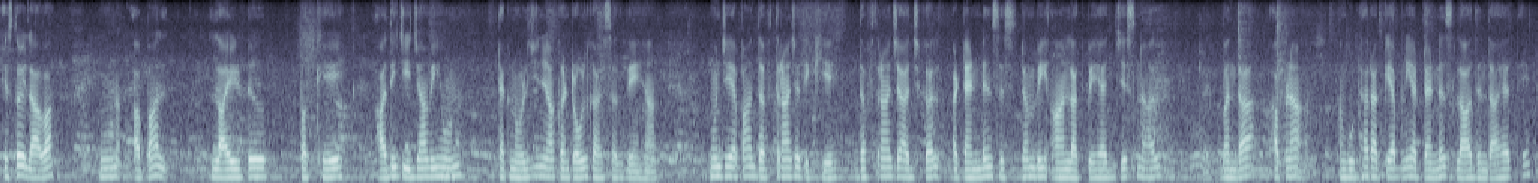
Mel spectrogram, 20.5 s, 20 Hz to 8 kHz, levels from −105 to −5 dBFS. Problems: none marked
